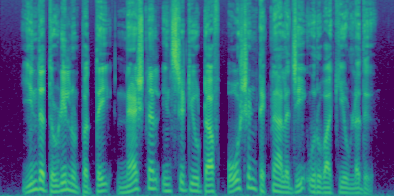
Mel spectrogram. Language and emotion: Tamil, neutral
